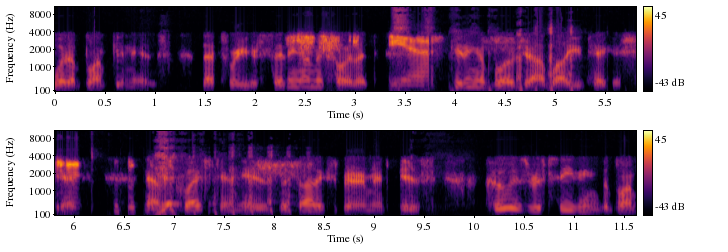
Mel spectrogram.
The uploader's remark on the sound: Answer Is That Gay phone calls.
